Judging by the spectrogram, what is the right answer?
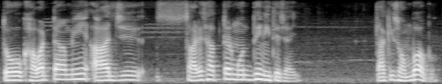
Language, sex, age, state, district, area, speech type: Bengali, male, 18-30, West Bengal, Malda, rural, spontaneous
